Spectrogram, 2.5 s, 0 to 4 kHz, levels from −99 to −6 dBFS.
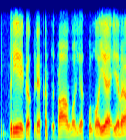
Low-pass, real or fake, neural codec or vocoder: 3.6 kHz; fake; codec, 16 kHz, 1 kbps, FunCodec, trained on Chinese and English, 50 frames a second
